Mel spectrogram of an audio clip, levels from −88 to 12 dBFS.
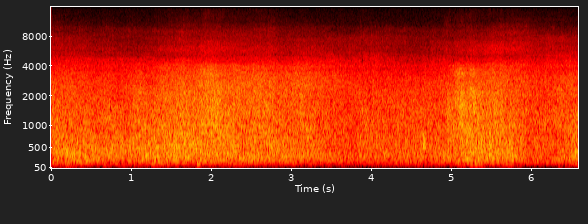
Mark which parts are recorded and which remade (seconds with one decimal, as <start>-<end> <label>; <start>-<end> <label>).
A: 0.0-6.6 remade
